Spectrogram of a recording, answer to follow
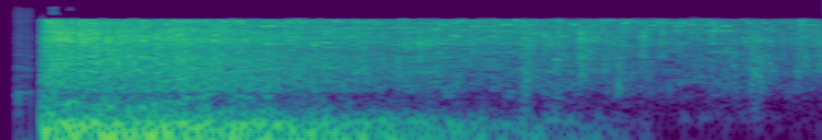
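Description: Glass-shattering sound effect from an animated intro: a sudden loud crash with a deep boom, fading over about three seconds into scattered tinkling fragments.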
